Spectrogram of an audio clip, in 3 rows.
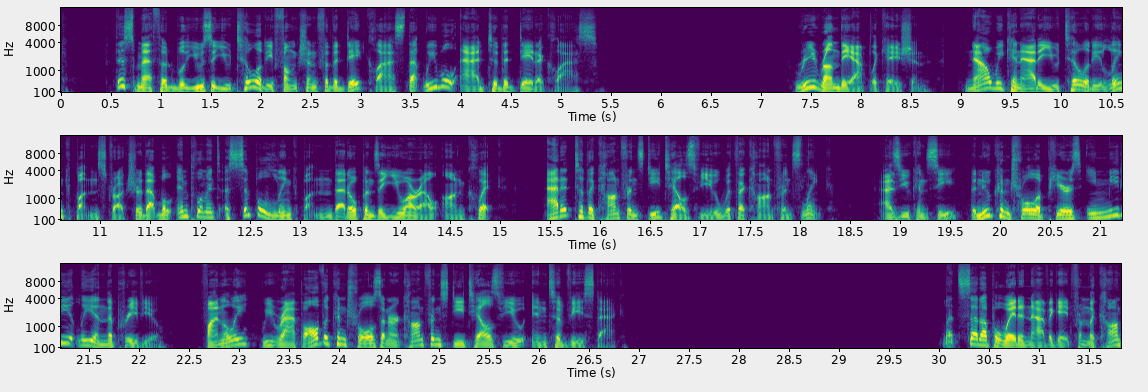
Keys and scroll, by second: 1.7 super+e, 4.0 ctrl+Up, 6.2 super+v, 6.9 ctrl+r, 9.3 super+e, 11.4 ctrl+Up, 13.4 super+v, 14.4 super+s, 15.2 ctrl+Down, 16.7 alt+Up, 19.6 Return, 20.3 F2, 23.3 alt+Up, 24.6 alt+super+t, 26.3 Return, 31.5 super+e.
